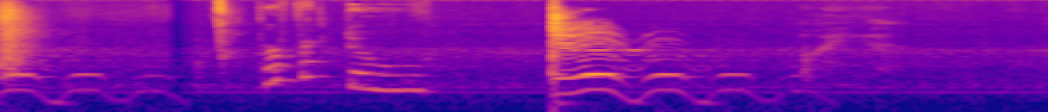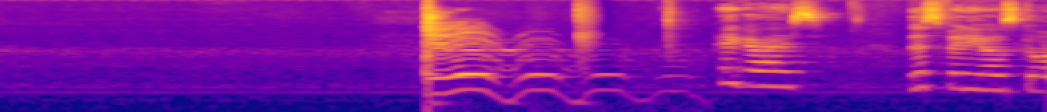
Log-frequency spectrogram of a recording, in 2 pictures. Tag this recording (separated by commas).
Speech, Music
